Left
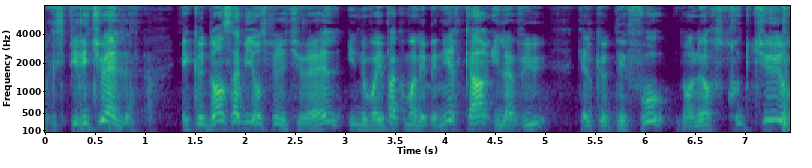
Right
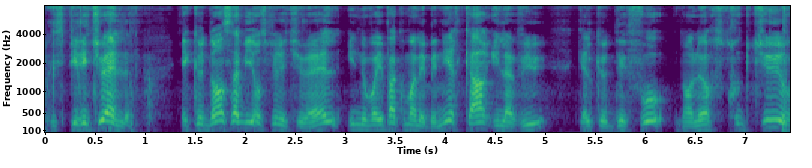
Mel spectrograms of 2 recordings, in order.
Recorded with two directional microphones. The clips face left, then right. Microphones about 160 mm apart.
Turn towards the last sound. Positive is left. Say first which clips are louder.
# right 4 dB
turn(degrees=-30)  # may be behind; listen again after turning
